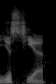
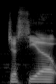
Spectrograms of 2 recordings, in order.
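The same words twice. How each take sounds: First: The word begins with a Y sound. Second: The word begins with a J sound.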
